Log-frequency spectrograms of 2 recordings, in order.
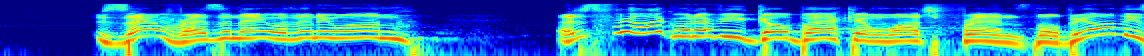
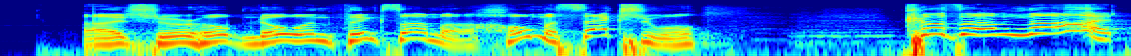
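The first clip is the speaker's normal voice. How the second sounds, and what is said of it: Impression of a 90s sitcom man. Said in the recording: “my impression of every man on every 90s sitcom”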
